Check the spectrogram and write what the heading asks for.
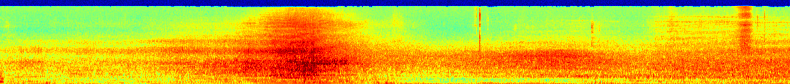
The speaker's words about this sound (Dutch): Hé, hey, daar nou komt een auto.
